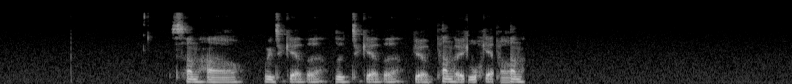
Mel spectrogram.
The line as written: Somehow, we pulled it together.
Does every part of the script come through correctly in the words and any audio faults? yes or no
no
